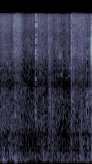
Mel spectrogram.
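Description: A horse's hooves clop softly on the ground at a ranch, a few slow, evenly spaced steps, faint and close, against steady background noise.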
